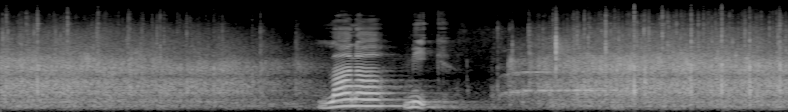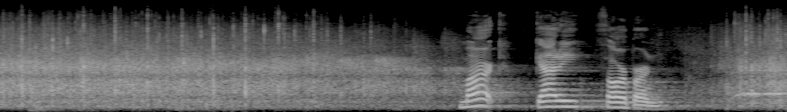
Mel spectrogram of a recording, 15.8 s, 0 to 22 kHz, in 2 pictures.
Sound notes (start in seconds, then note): 5.0 audience applauding; 14.9 audience applauding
